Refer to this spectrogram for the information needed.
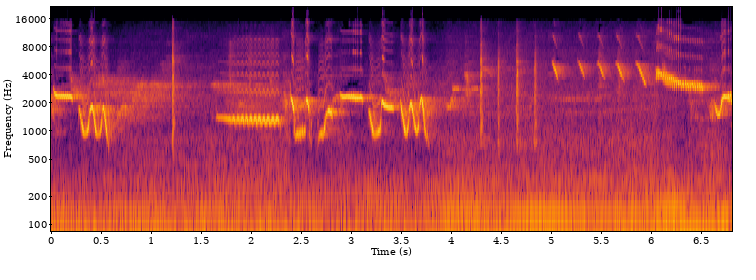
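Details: White-rumped shama (murai batu) pouring out isian-filled song: looping whistles, a short buzzy note, sharp clicks, and a rapid descending series of high whistled notes.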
